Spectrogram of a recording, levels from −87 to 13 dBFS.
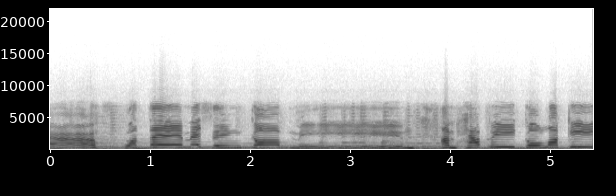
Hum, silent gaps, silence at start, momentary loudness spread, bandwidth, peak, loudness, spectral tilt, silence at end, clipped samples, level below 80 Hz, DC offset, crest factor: none; none; 0 s; 9 LU; 9.6 kHz; -2 dBFS; -16 LUFS; -4 dB/octave; 0 s; under 0.1%; -44 dBFS; under 0.1%; 14 dB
